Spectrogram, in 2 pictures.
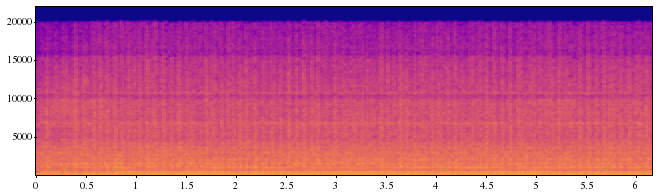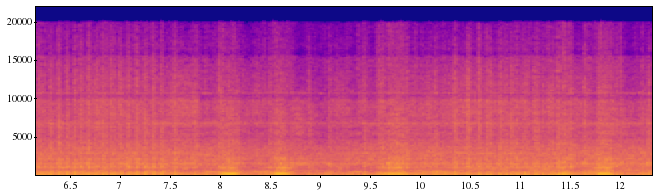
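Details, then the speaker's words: Yamaha Enticer 300 two-stroke snowmobile, unknown year, 120 psi per side, first run after sitting once fuel began pumping. Busy steady idle with a couple of short blips near the end, smoking out the shop. Smoky first run after sitting. "Well, you got a runner. Uh-oh. Titan, we're smoking the shop out."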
